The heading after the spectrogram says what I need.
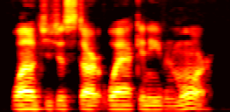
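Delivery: ordinary talk, nothing marked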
